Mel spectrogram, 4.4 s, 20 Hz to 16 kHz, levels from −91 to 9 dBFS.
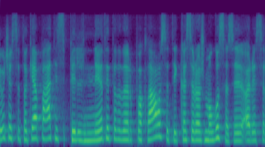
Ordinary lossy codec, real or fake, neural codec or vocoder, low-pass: MP3, 64 kbps; fake; codec, 24 kHz, 0.9 kbps, DualCodec; 10.8 kHz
